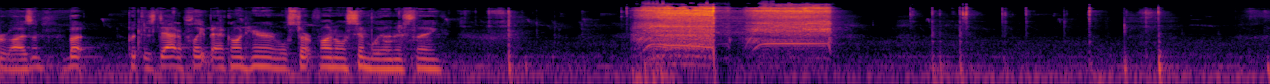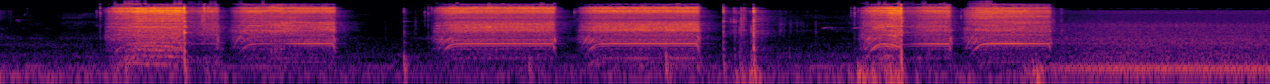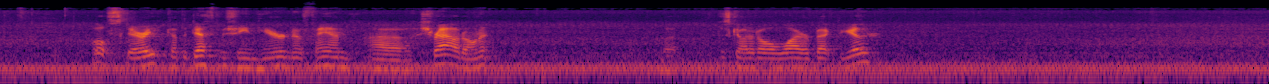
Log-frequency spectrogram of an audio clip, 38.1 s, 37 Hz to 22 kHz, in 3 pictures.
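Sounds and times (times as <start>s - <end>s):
power drill whine: 6.3s - 8.4s, 13.7s - 16.2s, 17.0s - 19.8s, 21.3s - 23.4s.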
